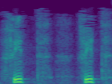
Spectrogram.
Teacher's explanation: لابد بعد التاء من جريان النفس الذي هو الهمس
